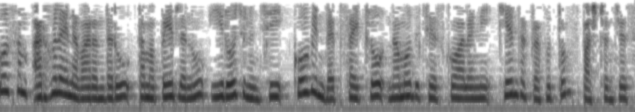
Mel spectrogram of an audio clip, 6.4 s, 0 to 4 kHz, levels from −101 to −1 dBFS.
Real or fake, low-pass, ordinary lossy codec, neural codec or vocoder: real; 3.6 kHz; none; none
